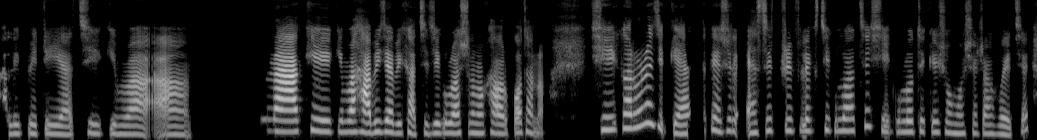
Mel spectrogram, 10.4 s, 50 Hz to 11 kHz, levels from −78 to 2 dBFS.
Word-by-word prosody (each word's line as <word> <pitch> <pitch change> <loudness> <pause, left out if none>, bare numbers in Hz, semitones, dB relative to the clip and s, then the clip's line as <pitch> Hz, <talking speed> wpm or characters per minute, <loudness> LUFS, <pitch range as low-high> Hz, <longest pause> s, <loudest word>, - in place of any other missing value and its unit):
খালি 205 0 -7
পেটেই 205 -1 -6
আছি 235 - -9 0.2
কিংবা 195 -1 -2 0.3
আ - - +6 1.1
না - - +11 0.3
খেয়ে 270 -2 0
কিংবা 245 0 +2
হাবি-জাবি 240 -1 +4
খাচ্ছি। 230 - -2
যেগুলো 220 0 -2
আসলে 230 +1 -4
আমার 220 0 -4
খাওয়ার 215 -1 +2
কথা 235 -1 -2
না। - - -7 0.5
সেই 295 0 -1
কারণে 350 +6 +2
যে, 355 - -3
গ্যাস 210 0 0
থেকে 295 - -5 0.4
acid 270 +4 -5
reflux 270 0 -4
যেগুলো 275 -1 -6
আছে 375 +8 -9
সেগুলো 250 0 -6
থেকে 245 -1 -7
সমস্যাটা 215 -1 -7
হয়েছে। 185 +4 -5
235 Hz, 170 wpm, -25 LUFS, 215-270 Hz, 1.1 s, না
